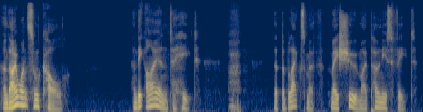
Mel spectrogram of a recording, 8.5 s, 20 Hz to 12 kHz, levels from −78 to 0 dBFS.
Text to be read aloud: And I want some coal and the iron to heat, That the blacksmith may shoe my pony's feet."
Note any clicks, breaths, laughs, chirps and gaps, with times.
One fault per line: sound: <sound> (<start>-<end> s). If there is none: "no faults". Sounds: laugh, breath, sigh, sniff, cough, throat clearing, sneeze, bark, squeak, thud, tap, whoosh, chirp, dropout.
sound: breath (4.5-5.0 s)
